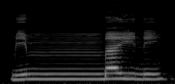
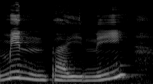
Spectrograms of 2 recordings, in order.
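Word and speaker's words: من بين: Contohnya mim baini, jangan min baini atau min baini, itu tidak boleh ya.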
